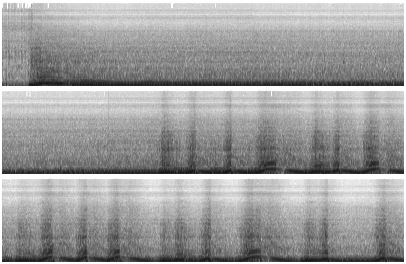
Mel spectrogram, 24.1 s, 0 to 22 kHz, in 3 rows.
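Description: A 2019 McLaren 600LT sports car engine fires up loud and close, settles into a steady droning idle, then bursts into a long series of sharp revs rising and falling in quick succession.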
